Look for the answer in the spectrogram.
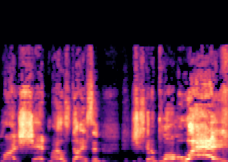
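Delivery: very high, loud yell with voice cracking. Imitating an actor's line from Terminator two: imitating Edward Furlong's cracking voice. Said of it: "his voice would randomly crack".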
